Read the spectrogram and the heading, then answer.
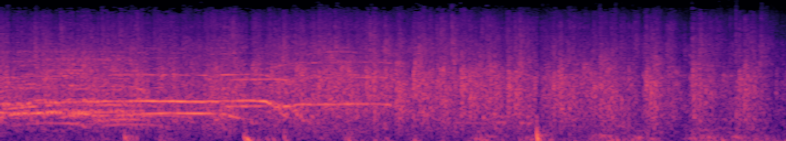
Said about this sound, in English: Give this lady a hand for coming up here.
